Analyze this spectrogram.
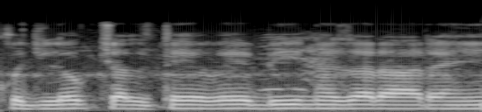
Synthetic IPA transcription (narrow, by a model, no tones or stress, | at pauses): kʊd͡ʒʰloːɡ̚t͡ʃɐlt̪eɦʊebʱinɐzəɾaːɾɐɦẽ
